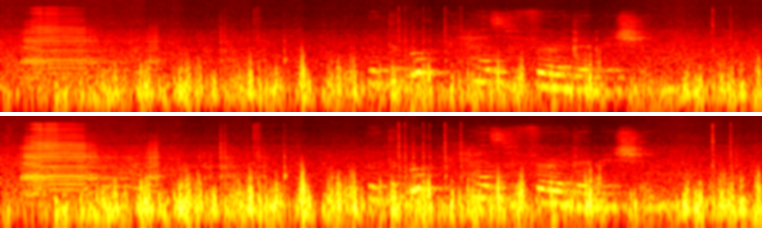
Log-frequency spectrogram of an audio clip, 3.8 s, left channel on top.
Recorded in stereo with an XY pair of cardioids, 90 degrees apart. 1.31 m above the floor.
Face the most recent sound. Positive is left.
turn(degrees=-40)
